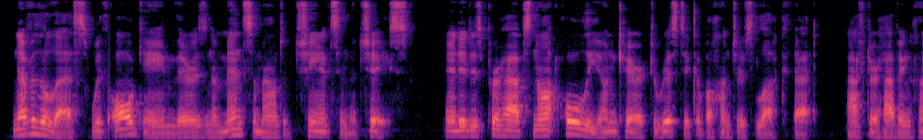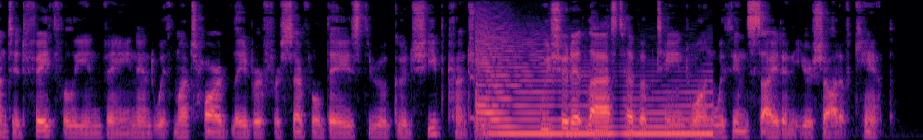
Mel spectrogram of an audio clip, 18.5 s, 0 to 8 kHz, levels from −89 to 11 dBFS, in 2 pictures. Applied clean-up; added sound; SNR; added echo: neural mask model RNNoise.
